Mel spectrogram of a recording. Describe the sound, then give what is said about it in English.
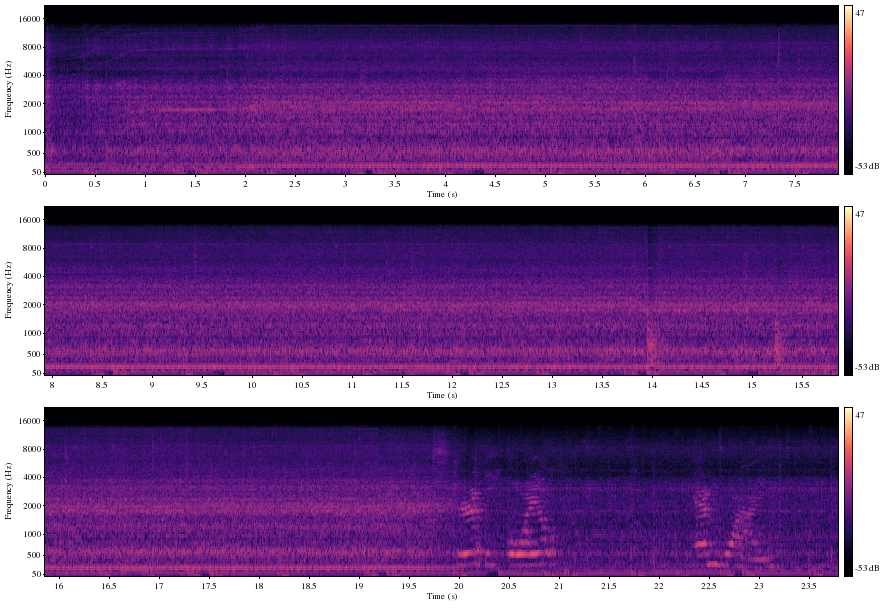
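An electric mixer beats eggs and sugar, its motor giving a steady, even whirring hum for about twenty seconds before it cuts off, followed by a few faint clatters. “And now we'll go over to the mixer and get started. Beat the eggs until thick, and then gradually add the sugar until lemon colored.”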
